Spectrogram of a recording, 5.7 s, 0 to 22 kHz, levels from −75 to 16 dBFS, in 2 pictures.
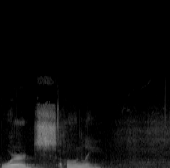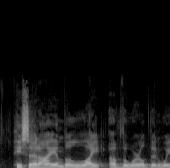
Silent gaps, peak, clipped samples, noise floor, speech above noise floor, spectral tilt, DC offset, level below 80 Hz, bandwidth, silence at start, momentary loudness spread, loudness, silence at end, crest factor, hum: none; -4 dBFS; under 0.1%; -54 dBFS; 35 dB; -4.5 dB/octave; under 0.1%; -66 dBFS; 12 kHz; 0.05 s; 14 LU; -19 LUFS; 0 s; 18 dB; none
